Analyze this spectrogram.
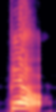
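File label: "biao", Mandarin Chinese, tone 4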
